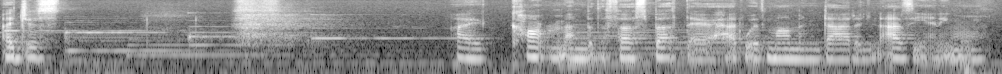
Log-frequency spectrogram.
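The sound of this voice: A woman's put-on character voice, fairly low in pitch with vocal fry, big pitch swings, a slow pace and long, frequent pauses over clear music in the background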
